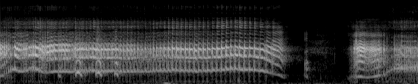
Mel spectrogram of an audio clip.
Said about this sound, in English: Anyway, that's my dairy phlegm.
